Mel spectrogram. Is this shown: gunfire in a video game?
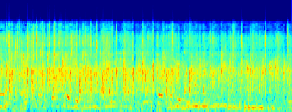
no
